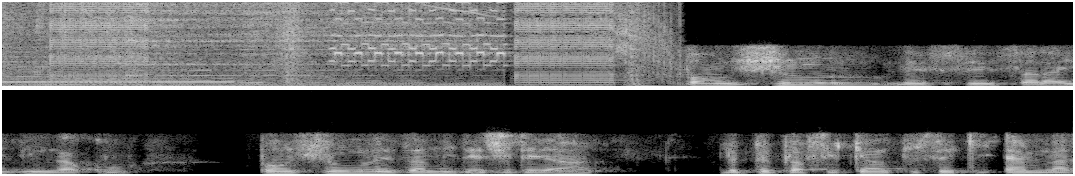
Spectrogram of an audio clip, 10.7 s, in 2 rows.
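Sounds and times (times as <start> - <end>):
answering machine beep: 0.0 - 3.4
speech: 3.4 - 8.4, 9.0 - 10.6.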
